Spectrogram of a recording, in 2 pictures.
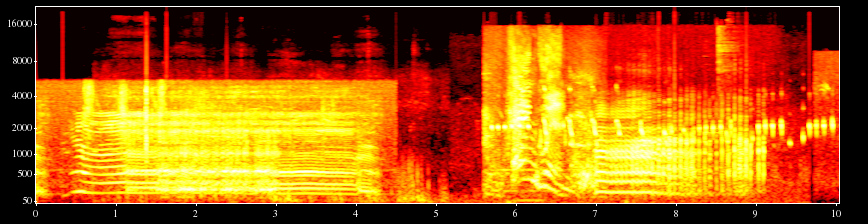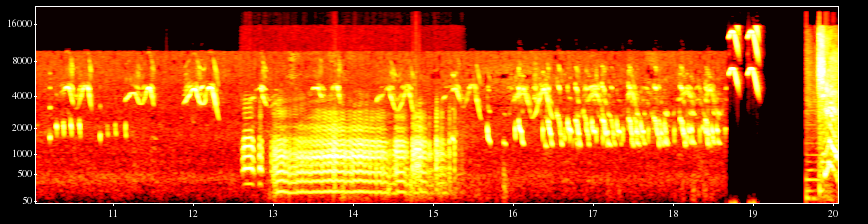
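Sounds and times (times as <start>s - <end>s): birds chirping and twittering: 4.5s - 19.1s
penguin braying: 5.6s - 9.6s, 12.6s - 15.6s.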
